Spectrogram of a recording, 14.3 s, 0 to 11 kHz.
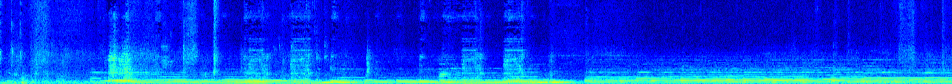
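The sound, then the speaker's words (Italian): A large 3D printer arm used to build houses runs steadily while spraying resin, a layered motorized hum and whine with faint clicking, shifting to a smoother, higher drone about two-thirds of the way through. “Questo è un braccio, una stampante 3D di dimensioni piuttosto grosse, che spruzza una resina.”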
